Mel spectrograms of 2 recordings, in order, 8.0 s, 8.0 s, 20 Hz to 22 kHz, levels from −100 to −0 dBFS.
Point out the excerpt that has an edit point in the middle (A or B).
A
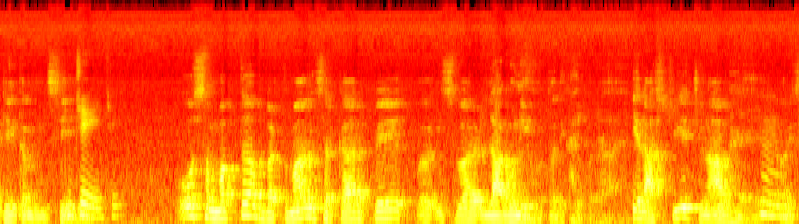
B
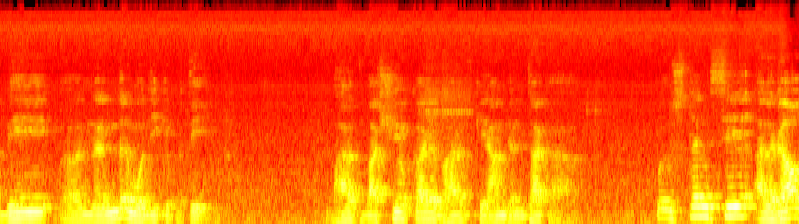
A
